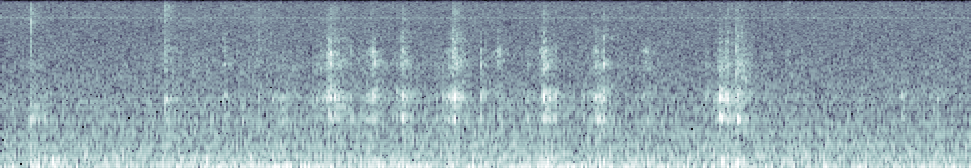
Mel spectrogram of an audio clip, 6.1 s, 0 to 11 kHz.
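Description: Faint, quick metallic clicks and ticks of a small Phillips screwdriver turning the screws out of a 2.5-inch laptop hard drive's metal mounting bracket. A run of about a dozen clicks starts about two seconds in and stops around four and a half seconds.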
